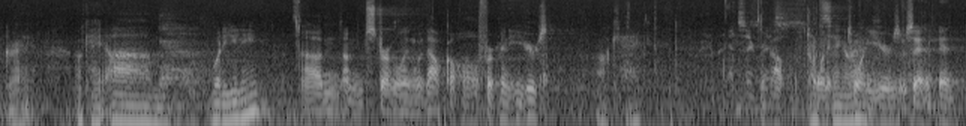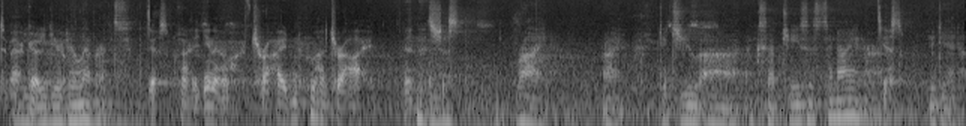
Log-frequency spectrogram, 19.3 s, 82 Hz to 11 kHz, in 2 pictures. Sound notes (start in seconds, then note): 5.5 weeping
